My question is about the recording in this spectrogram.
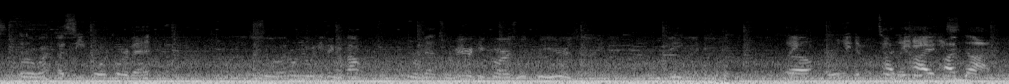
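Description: Steady low drone of a car's engine and tyres heard from inside the cabin while driving at highway speed, with music and indistinct talk over it.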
